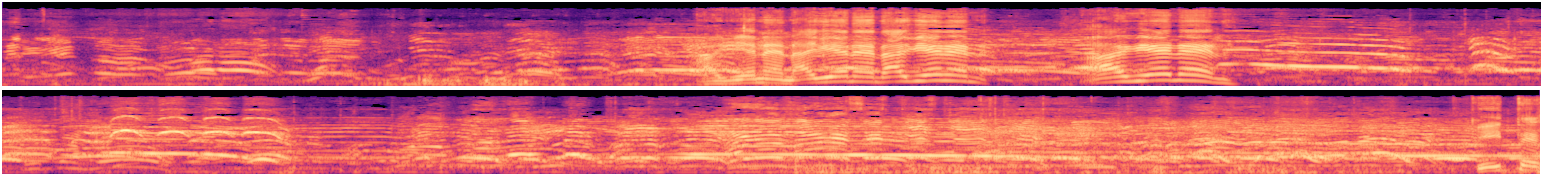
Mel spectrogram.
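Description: A crowd of men and women shout and cheer excitedly outdoors.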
